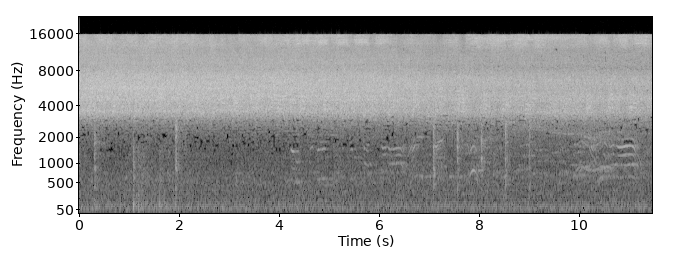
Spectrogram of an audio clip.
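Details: At a school playground in summer, cicadas keep up a steady, piercing buzz that fills the air; faint short clicks and brief soft chirps from other creatures break through now and then.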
